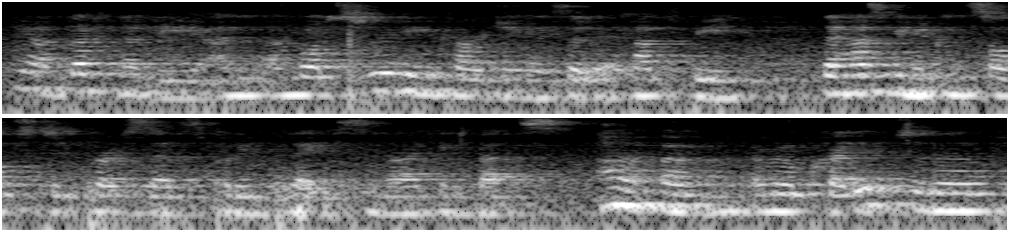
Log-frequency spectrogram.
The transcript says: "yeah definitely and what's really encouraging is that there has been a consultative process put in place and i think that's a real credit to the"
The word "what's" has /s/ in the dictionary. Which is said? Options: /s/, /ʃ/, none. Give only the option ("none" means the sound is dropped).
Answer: /s/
